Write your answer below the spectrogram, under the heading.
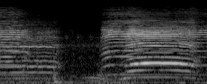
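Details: Lamb born at midnight bleating twice, a short nasal cry followed after a brief pause by a longer, louder, strongly harmonic bleat.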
